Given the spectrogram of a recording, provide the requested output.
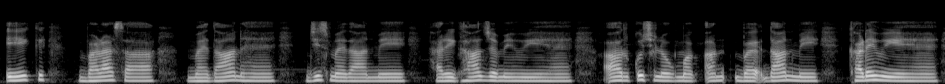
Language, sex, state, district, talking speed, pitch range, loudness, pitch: Hindi, male, Chhattisgarh, Sarguja, 140 wpm, 165-180 Hz, -19 LUFS, 170 Hz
